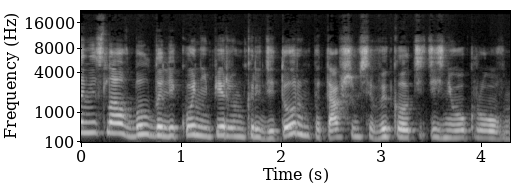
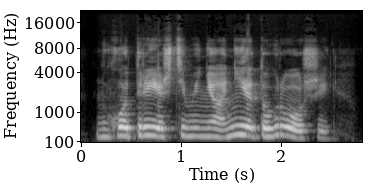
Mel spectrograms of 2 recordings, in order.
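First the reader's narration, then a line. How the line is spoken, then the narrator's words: Weary. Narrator (Russian): устало развел руками продавец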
